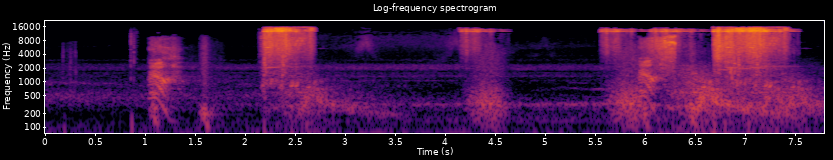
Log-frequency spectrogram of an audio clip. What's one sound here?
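A grappling chain whooshes as a figure swings through the air.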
